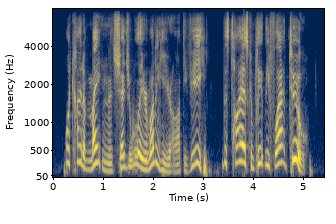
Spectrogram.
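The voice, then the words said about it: Reader voicing a fictional character. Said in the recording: “Apologies for my Tegan impression. I clearly should have worked on that some more”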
